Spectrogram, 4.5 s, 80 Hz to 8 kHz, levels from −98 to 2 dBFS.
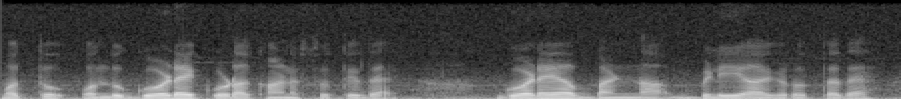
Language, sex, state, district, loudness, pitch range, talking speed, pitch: Kannada, male, Karnataka, Bangalore, -17 LUFS, 105-130 Hz, 120 wpm, 115 Hz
